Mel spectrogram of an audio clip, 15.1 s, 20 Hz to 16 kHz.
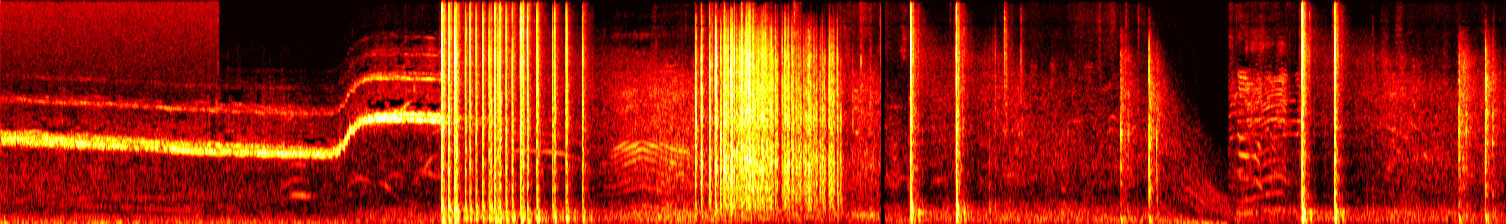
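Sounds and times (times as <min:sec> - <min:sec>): firework whistling: 0:00.0 - 0:08.5
firework crackling pops: 0:14.5 - 0:15.0.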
